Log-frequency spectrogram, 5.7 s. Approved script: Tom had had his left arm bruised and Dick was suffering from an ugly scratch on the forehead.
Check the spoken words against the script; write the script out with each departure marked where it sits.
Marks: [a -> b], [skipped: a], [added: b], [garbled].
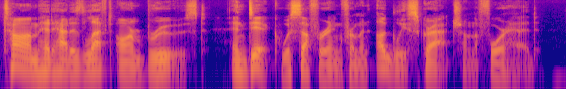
Tom had had his left arm bruised and Dick was suffering from an ugly scratch on the forehead.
